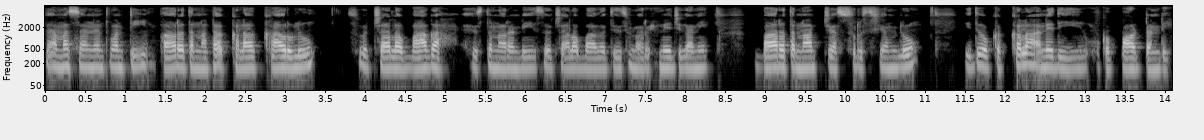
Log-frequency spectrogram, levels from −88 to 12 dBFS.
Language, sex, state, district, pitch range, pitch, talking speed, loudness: Telugu, male, Andhra Pradesh, Chittoor, 150-165 Hz, 155 Hz, 105 wpm, -18 LUFS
